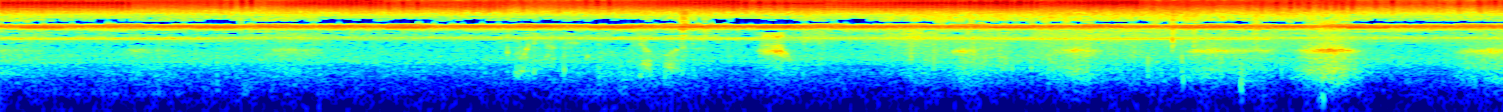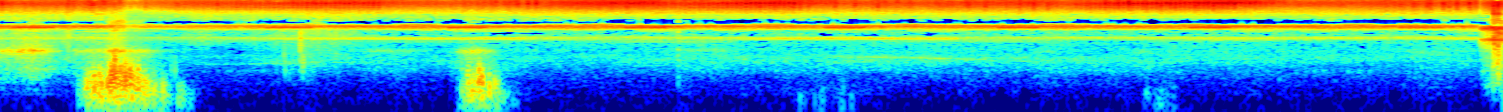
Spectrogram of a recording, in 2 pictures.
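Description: Evening woodland insect chorus: a steady high-pitched drone with scattered short chirps. Two dull bumps about halfway through, the first the louder, from handling inside the ground blind.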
